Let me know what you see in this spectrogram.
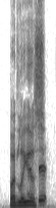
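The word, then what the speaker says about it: Buddleia: I was thinking of maybe one or two dwarf budleys. – Budleias? – Oh, yeah.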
